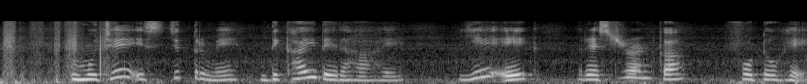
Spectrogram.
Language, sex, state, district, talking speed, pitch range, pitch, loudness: Hindi, female, Madhya Pradesh, Dhar, 105 wpm, 210-260 Hz, 230 Hz, -20 LUFS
